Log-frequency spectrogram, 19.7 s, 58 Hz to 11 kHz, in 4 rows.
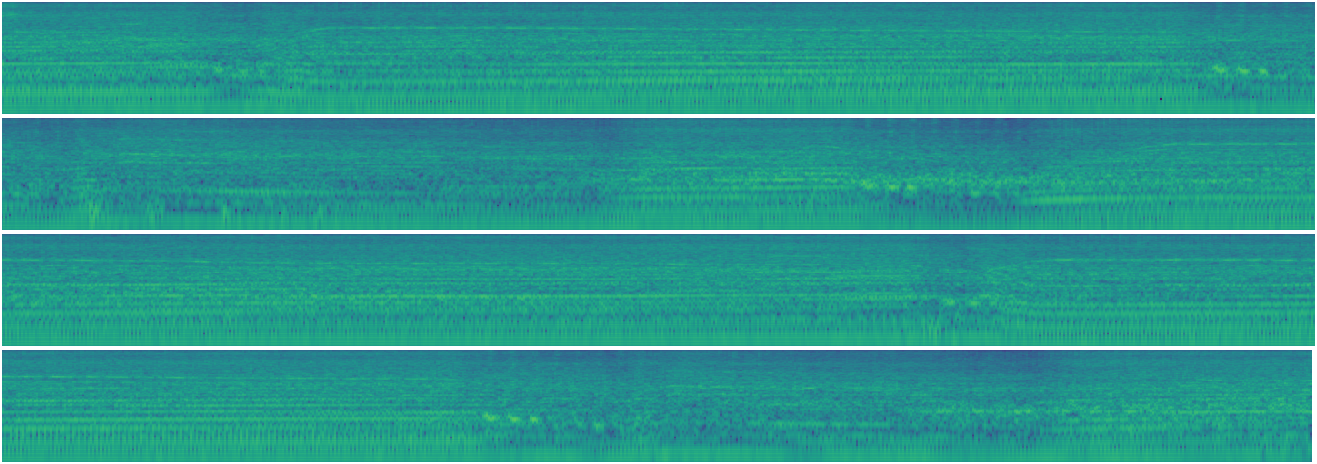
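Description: A Porsche 959 engine in the racing game Project Cars 2 revs hard and repeatedly at Laguna Seca, loud and continuous, rising through the gears with sharp drops at each shift and no talk over it.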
